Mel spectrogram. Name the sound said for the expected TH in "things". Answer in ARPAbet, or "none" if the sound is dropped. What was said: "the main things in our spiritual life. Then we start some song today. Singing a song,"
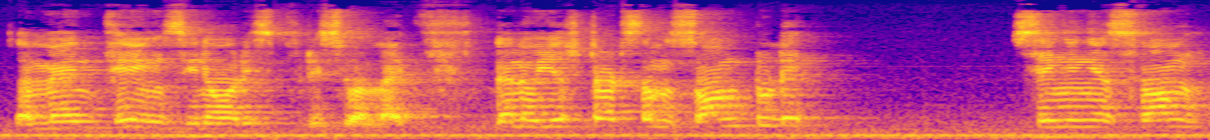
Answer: T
